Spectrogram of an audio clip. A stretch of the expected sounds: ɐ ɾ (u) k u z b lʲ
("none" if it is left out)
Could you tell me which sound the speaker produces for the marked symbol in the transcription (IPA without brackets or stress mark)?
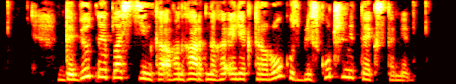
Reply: ɔ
